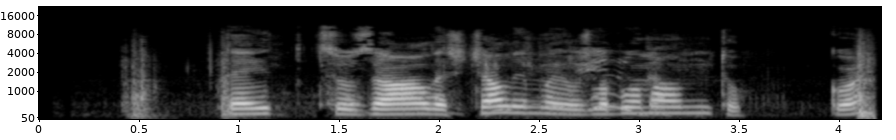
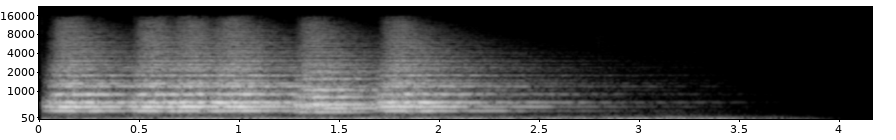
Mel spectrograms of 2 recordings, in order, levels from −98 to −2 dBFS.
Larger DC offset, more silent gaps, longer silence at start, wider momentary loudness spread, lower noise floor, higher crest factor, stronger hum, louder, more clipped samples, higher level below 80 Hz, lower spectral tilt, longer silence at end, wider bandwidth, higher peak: neither; neither; first, 0.45 s vs 0 s; first, 21 LU vs 11 LU; second, -47 dBFS vs -68 dBFS; about the same, 20 dB vs 16 dB; neither; second, -27 LUFS vs -21 LUFS; neither; second, -66 dBFS vs -54 dBFS; first, -5 dB/octave vs -2.5 dB/octave; second, 0 s vs 1.6 s; second, 11 kHz vs 15 kHz; about the same, -8 dBFS vs -8 dBFS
